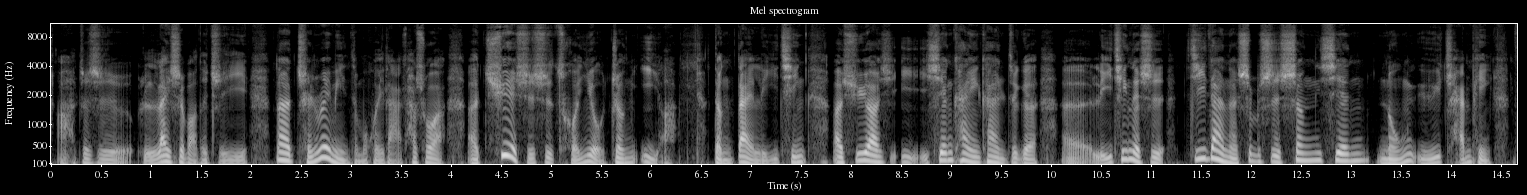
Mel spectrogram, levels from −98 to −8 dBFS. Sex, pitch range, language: male, 95-140 Hz, Chinese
